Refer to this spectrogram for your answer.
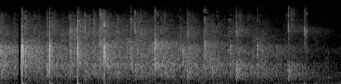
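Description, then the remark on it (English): A group claps together in a steady, loose rhythm, with a few sharp accented claps standing out early before the applause thins and fades over a few seconds. They are applauding a 22-year anniversary. “You can clap.”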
